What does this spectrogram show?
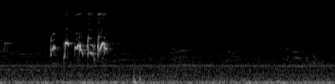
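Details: A single brisk phrase from a wild bulbul: four or five fast, liquid notes run together in under a second, followed by quiet with a faint steady hum.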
